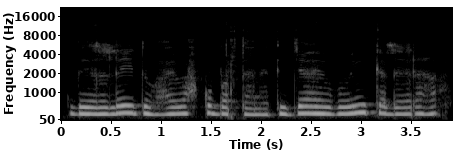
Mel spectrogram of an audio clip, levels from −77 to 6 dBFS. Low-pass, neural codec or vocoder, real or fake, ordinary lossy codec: 19.8 kHz; codec, 44.1 kHz, 7.8 kbps, Pupu-Codec; fake; none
